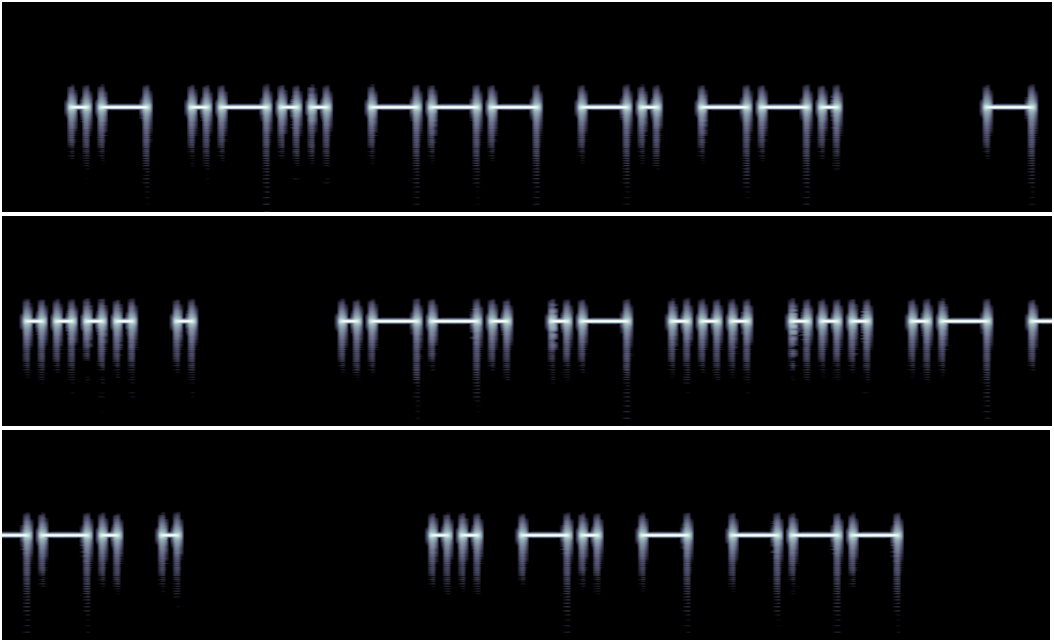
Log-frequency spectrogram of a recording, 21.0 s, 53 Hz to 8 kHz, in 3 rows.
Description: Morse code, heard as a keyed tone, about 12 wpm, 650 Hz. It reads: ALONG THE PASSAGE INTO
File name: 01-Chapter-01 12 WPM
